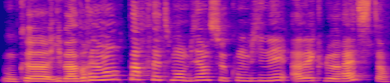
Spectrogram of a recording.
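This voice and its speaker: A high-voiced woman talks through her unboxing in a relaxed, chatty way. She gushes with enthusiasm and keeps coming back to the same words of praise. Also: normal speed. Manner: enthusiastic, gushing, repeats praise. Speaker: scrapbooking vlogger. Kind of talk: casual unboxing chat.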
